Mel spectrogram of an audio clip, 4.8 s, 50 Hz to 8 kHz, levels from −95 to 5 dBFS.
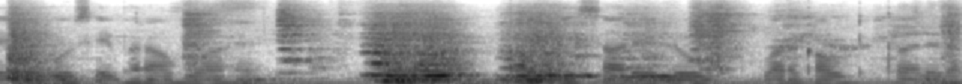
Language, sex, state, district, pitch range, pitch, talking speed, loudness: Hindi, male, Maharashtra, Gondia, 115-120 Hz, 115 Hz, 135 wpm, -18 LUFS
